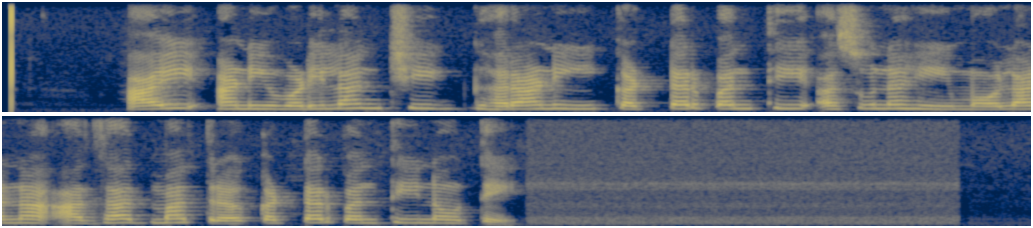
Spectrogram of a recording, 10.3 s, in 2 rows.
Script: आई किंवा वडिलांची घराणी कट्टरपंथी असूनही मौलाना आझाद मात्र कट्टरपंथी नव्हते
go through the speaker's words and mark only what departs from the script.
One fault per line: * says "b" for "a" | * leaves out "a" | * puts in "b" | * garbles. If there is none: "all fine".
* says "आणि" for "किंवा"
